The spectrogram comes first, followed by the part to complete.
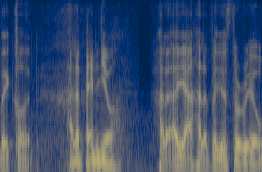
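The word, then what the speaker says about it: jalapeño: Jalapeno.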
